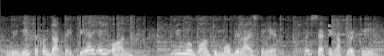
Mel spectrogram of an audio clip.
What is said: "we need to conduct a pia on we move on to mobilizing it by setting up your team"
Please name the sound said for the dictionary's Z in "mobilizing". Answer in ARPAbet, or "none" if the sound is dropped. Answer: S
